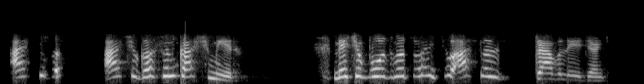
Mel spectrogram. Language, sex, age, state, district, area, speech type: Kashmiri, female, 30-45, Jammu and Kashmir, Srinagar, urban, conversation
